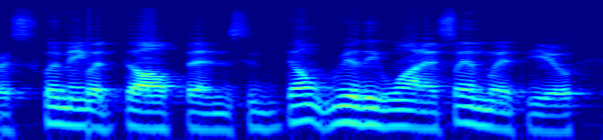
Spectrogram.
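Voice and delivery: normal talking voice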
